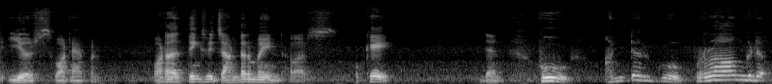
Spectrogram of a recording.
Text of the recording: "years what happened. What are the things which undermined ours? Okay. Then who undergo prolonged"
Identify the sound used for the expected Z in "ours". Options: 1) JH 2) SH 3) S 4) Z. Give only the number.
3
